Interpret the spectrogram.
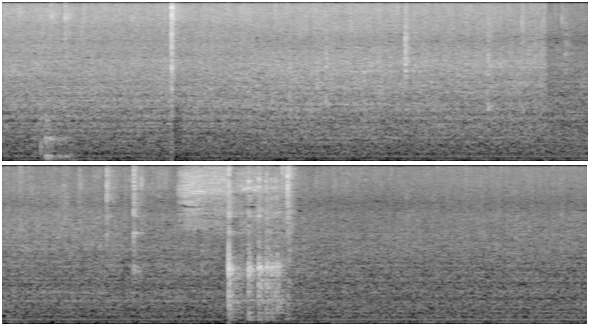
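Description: Onions and chicken frying in a pan, a steady sizzle with a few clicks of chopsticks. About halfway through the sizzle drops as seasoning liquid is poured in from a bowl, and a short clatter of chopsticks on the bowl and pan follows.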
